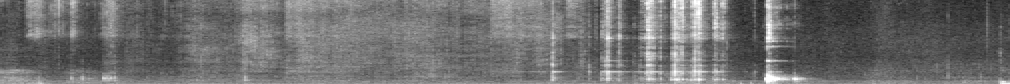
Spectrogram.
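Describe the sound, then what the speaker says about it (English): Long grain rice poured into boiling broth for seafood jambalaya, a quiet simmering hiss building into a burst of louder clattering and scraping near the end, with one sharp clink. "now that our broth is boiling, we're going to add our long green rice to it."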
